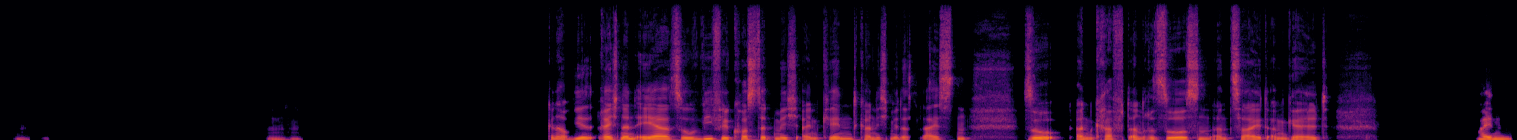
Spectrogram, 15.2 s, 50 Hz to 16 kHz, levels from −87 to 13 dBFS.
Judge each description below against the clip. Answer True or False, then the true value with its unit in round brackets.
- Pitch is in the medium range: False (90 Hz)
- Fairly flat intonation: False (5.8 semitones)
